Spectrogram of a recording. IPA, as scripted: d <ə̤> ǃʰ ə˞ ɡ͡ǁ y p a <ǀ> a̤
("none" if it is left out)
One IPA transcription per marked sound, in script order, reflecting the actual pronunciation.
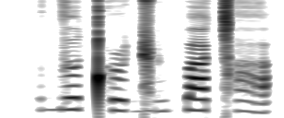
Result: ə, ǀ

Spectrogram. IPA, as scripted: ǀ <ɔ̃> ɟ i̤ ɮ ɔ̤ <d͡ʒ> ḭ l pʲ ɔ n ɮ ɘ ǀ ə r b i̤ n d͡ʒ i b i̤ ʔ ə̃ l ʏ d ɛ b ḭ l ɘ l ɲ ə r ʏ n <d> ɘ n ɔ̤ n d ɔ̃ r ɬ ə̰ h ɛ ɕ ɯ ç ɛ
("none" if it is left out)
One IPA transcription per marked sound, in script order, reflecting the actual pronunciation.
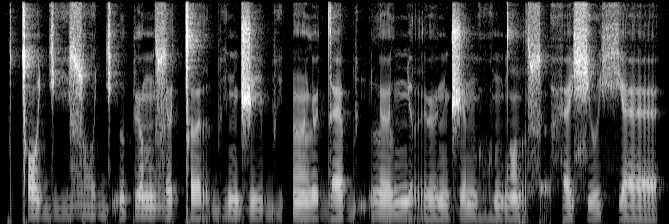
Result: ɔ, ɟ, d͡ʒ

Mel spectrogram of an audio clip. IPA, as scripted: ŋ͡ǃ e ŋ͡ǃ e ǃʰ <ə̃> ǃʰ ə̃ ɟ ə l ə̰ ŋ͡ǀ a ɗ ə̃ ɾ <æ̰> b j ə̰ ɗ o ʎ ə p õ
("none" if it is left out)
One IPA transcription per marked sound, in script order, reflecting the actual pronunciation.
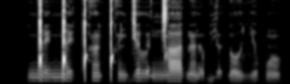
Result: ə̃, ə̰

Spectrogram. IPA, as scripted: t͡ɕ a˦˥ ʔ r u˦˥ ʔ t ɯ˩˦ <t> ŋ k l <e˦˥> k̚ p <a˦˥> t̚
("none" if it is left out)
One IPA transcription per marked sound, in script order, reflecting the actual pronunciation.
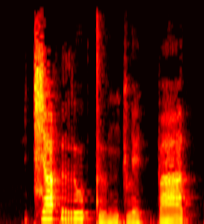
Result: none, e˨˩, a˦˥

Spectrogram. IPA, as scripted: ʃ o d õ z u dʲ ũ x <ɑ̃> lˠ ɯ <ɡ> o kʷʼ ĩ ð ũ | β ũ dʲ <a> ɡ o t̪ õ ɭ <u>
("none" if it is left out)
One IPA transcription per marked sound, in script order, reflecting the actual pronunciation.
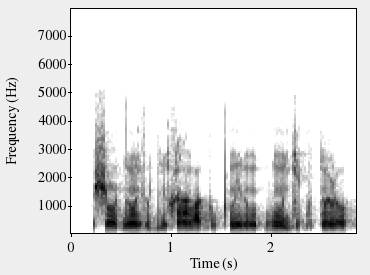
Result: ɑ̃, ɡ, æ, o

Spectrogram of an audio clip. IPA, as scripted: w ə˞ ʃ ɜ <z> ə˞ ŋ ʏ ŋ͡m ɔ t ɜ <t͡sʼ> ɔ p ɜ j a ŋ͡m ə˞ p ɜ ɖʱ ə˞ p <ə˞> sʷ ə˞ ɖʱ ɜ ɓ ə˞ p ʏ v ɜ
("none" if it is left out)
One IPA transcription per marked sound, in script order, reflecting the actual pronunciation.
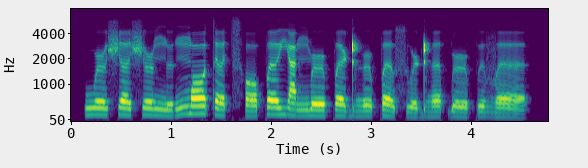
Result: ʃ, t͡sʰ, ɜ

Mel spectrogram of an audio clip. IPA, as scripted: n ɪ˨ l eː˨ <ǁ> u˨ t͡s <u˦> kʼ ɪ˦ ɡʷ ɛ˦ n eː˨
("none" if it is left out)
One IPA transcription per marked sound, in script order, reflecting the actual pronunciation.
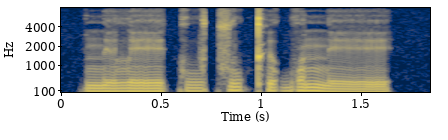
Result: k, u˦

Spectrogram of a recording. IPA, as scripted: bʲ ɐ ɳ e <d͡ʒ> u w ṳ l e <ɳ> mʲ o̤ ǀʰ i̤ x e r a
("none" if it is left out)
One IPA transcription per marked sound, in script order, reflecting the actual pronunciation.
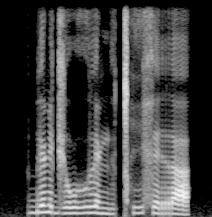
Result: d͡ʒ, ɳ

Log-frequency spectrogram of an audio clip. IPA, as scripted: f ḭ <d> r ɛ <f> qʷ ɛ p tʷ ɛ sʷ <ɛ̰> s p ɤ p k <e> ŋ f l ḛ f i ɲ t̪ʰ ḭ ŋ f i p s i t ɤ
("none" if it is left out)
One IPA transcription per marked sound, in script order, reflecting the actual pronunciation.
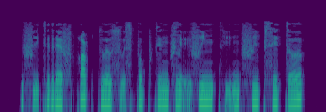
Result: t, f, ɛ̰, e

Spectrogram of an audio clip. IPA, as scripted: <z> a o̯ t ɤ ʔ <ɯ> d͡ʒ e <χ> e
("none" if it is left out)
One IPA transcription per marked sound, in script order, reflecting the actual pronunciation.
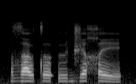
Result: z, ɯ, χ

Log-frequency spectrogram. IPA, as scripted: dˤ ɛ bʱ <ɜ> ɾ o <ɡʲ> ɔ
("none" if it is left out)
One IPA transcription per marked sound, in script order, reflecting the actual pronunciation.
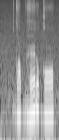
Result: ɛ, ɡ

